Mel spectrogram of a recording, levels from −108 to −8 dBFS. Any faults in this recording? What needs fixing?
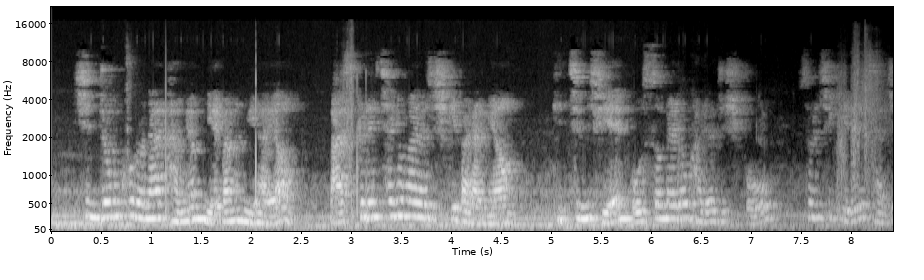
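Two sharp loud pops, at 1.14 to 1.16 s and 2.04 to 2.06 s, jump about 15 dB above the sound, which continues underneath. They are likely voltage pulses from a plug, switch or static discharge. To prevent them, secure connectors, avoid switching equipment while recording, and use grounded, static-free cabling.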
